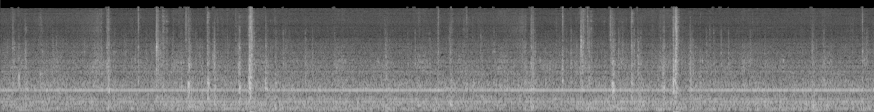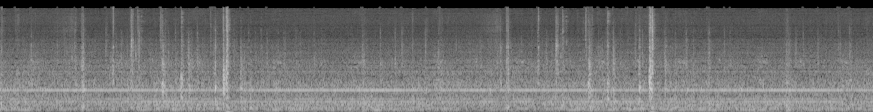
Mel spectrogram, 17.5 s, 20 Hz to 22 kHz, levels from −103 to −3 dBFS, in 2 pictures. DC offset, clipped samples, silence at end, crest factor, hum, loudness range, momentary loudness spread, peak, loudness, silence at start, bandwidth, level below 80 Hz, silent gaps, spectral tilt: under 0.1%; under 0.1%; 0 s; 26 dB; none; 2 LU; 6 LU; -4 dBFS; -31 LUFS; 0 s; 17 kHz; -56 dBFS; none; -3.5 dB/octave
